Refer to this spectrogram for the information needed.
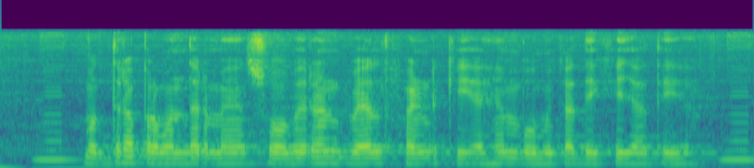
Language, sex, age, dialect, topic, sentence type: Hindi, male, 18-24, Kanauji Braj Bhasha, banking, statement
